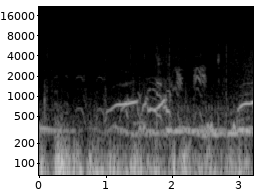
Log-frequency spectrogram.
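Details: Spring mating dance of greater prairie-chickens on a lek near Crookston, northwest Minnesota, April 2013: continuous low droning boom beneath upslurred whooping calls and short cackles from multiple males, with low rumbling wind noise.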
